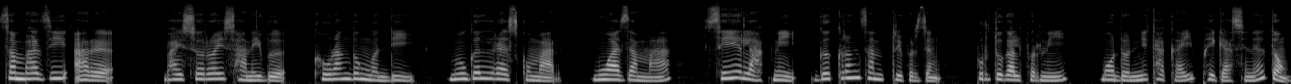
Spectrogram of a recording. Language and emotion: Bodo, neutral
